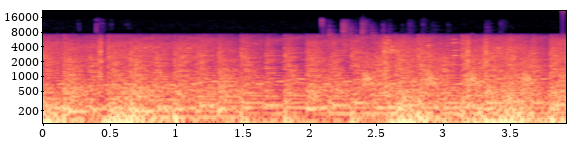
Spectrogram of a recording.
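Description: A car is smashed in a Neo Geo arcade game, with the windshield kicked in by foot; a steady stream of crunching, clattering impacts and thwacks with game music underneath, loud and continuous.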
